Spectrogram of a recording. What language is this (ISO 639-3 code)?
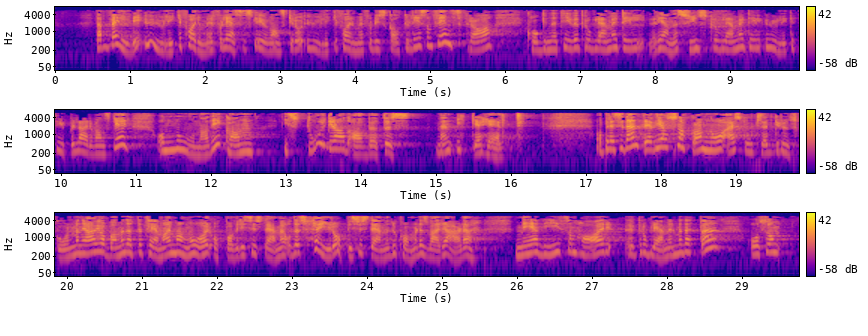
nob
